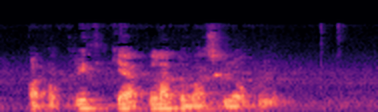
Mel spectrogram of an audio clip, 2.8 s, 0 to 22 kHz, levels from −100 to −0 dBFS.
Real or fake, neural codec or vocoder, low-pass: real; none; 9.9 kHz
